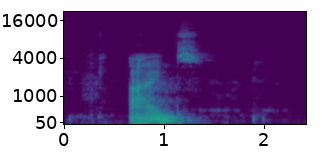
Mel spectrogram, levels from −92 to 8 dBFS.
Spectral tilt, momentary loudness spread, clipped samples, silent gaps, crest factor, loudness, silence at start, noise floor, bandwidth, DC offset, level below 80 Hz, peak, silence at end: -5.5 dB/octave; 11 LU; under 0.1%; none; 24 dB; -38 LUFS; 0.65 s; -69 dBFS; 13.5 kHz; under 0.1%; -54 dBFS; -16 dBFS; 1.05 s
